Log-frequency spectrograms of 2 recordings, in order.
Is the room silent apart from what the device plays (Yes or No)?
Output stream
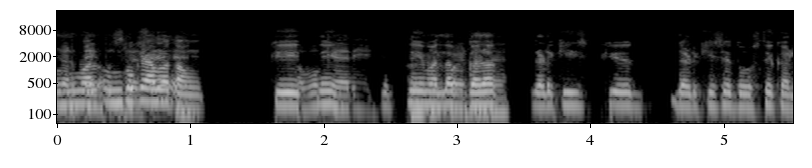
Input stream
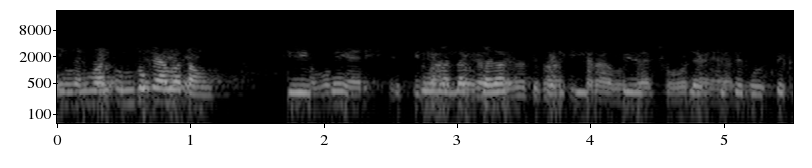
No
